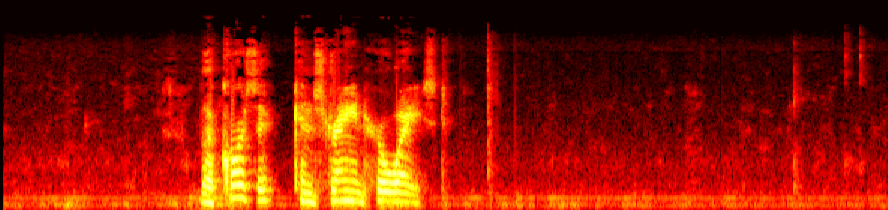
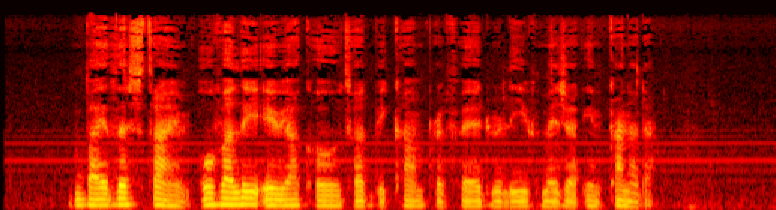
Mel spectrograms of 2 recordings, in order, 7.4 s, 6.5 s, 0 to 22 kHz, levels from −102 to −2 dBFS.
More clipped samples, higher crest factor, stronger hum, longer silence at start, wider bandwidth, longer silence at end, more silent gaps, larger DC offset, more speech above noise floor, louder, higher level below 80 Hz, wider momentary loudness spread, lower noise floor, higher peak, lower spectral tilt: neither; about the same, 20 dB vs 20 dB; neither; first, 1.65 s vs 0.55 s; second, 10.5 kHz vs 16.5 kHz; first, 3.8 s vs 0.7 s; neither; neither; first, 38 dB vs 32 dB; first, -14 LUFS vs -35 LUFS; first, -56 dBFS vs -64 dBFS; first, 13 LU vs 10 LU; second, -52 dBFS vs -66 dBFS; first, 0 dBFS vs -16 dBFS; about the same, -6.5 dB/octave vs -5.5 dB/octave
